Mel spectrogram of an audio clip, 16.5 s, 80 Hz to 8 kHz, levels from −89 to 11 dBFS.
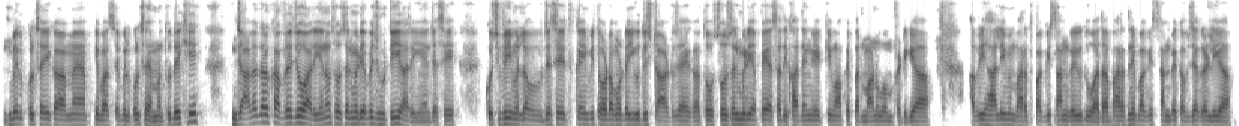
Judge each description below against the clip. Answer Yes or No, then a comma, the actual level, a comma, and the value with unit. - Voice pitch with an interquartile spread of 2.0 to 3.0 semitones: Yes, average, 2.7 semitones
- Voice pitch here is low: Yes, low, 115 Hz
